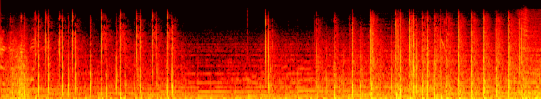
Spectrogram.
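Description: Gunfire: many sharp shots in quick, irregular succession. There is a dense volley in the first three and a half seconds, a lull with a few single shots, then another dense volley from about six and a half seconds on, over background music.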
